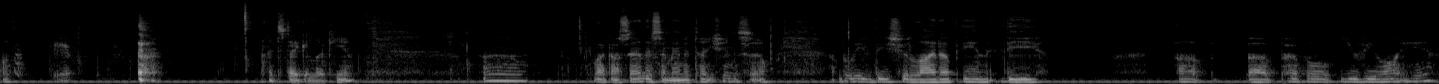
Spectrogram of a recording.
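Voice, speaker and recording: A man's voice: medium pitch, slow pace, gravelly, long pauses, a little mellow, slight background noise. A man playing a rude, condescending librarian who sells used books, in an ASMR role-play with chummy but insulting salesman-like patter. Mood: teasing, murmuring. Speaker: ASMR performer.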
